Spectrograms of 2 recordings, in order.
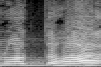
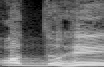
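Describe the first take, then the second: First: অদ্দোহা ending on an open "aa"; standard "a" ending. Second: অদ্দোহে ending on "he" instead of "haa"; dialect "e" ending. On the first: Lecturer giving the usual reading, অদ্দোহা with final "aa". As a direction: finish অদ্দোহা with a clear "haa". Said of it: "এটাকে কোনো জাতি পড়তো অদ্দোহে". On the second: Lecturer showing a tribe's reading, অদ্দোহে with final "e". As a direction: tilt the last vowel of অদ্দোহে to "e". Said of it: "এটাকে কোনো জাতি পড়তো". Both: Shown as a demonstration.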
